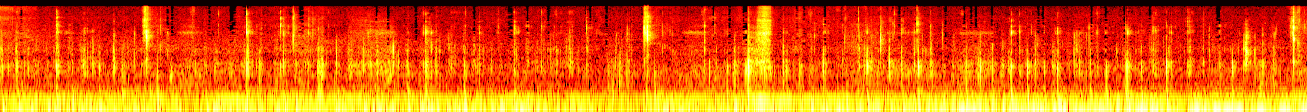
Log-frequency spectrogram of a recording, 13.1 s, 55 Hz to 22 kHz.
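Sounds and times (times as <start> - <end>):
steady low hum: 0.0 - 13.0
wet mouth clicks and smacks: 0.5 - 1.7.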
